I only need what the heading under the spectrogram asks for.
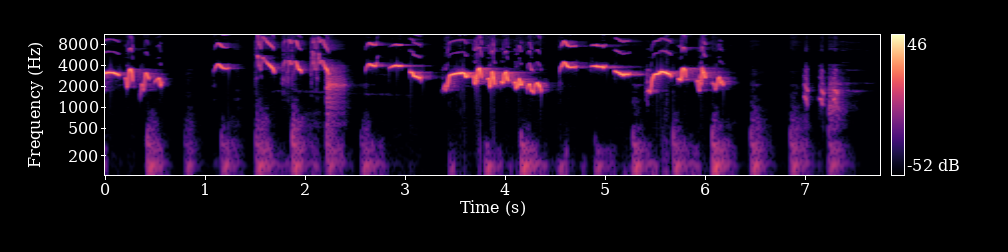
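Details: Oriental magpie-robin in full loud song that includes sooty-headed bulbul phrases. Rapid varied whistles and high warbled slurs run almost continuously, with descending sweeps and soft low knocking sounds in the background.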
